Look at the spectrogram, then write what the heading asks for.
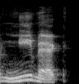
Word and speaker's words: Niemiec: So Niemiec, like anemia.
